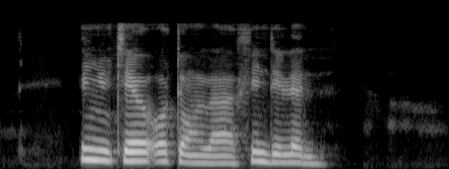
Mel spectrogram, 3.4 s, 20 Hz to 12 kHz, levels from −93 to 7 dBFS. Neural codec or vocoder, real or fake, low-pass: codec, 16 kHz, 4 kbps, FunCodec, trained on LibriTTS, 50 frames a second; fake; 7.2 kHz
